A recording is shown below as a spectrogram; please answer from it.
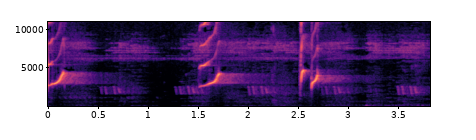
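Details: Forest lesser green leafbird, used to attract wild birds, sounds a bright rising whistle, another a second later, then a quick double note, over low buzzy chirping in the background.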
